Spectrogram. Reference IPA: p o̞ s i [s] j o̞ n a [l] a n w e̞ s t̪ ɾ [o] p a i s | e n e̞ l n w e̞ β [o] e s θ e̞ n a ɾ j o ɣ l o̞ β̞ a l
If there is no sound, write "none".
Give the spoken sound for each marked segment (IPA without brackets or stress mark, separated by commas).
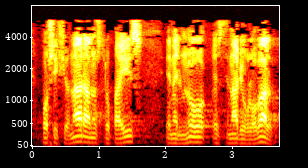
θ, ɾ, o, o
